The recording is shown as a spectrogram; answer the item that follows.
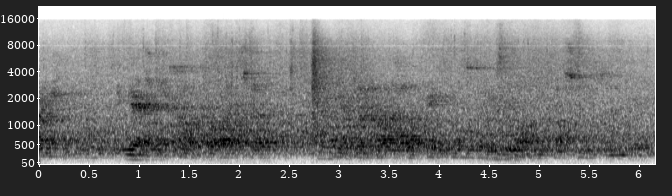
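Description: Indistinct voices of people talking in the background, with one sharp click a little under three seconds in.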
